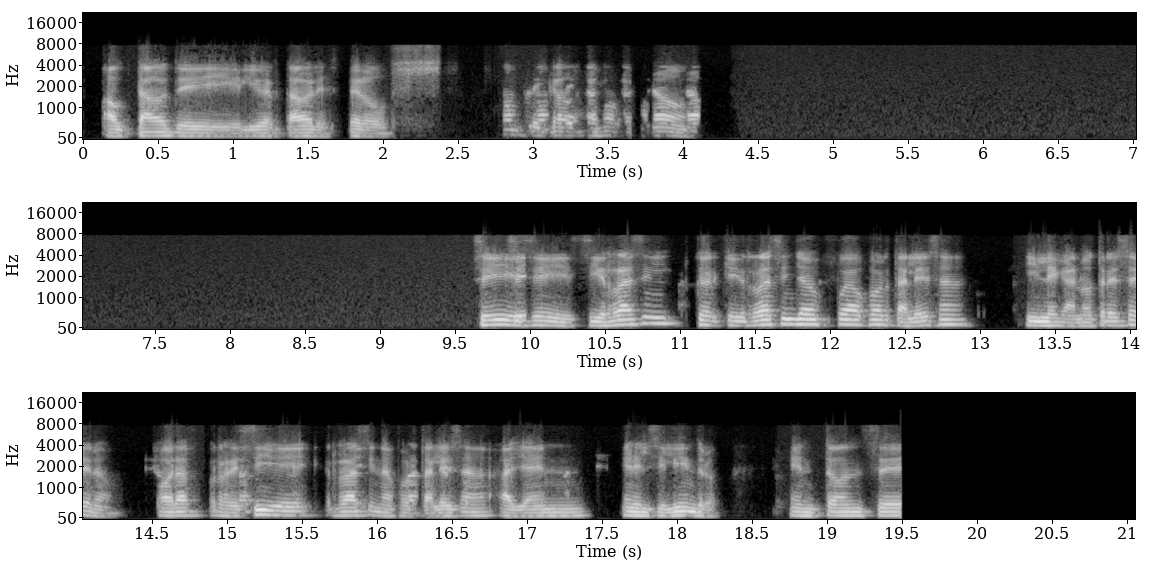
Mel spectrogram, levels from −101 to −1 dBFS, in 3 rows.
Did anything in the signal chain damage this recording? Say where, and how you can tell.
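Yes. Echo leak at 1.66–4.15, 9.89–12.03 and 14.45–18.72 s: delayed copies trail by 218, 313 and 385 ms, visible as shifted repeats on a spectrogram, likely from an incompletely cancelled loudspeaker path.

Background gated by the echo canceller at 10.08–10.98 and 12.9–13.2 s: the room noise floor drops about 40 dB, roughly 300 ms each time, as dark gaps on a spectrogram.

Cut-off end at 19.50 s: the waveform stops mid-sound into flat digital silence with no decay, showing that the final playback or storage buffers were never written.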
